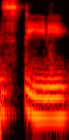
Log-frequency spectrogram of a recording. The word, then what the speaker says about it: Stene: technically pronounced Stene. It's Norwegian.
